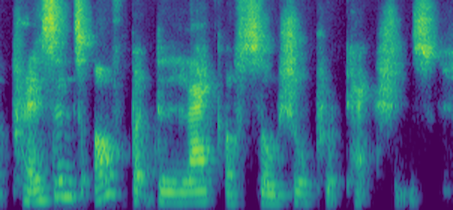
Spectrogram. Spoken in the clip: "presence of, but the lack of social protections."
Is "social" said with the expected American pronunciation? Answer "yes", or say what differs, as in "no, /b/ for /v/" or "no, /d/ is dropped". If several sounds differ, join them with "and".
yes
